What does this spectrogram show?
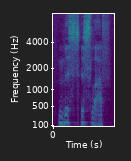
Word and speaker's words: Mstislav: How do you pronounce a name that starts with MST? Mstislav Chernov.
